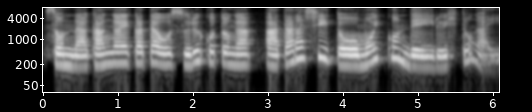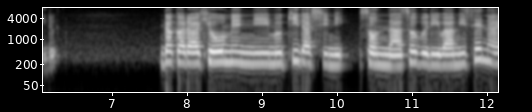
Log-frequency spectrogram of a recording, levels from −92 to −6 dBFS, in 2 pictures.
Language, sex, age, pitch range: Japanese, female, 50-69, 185-235 Hz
